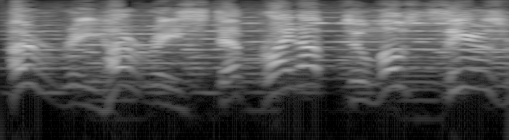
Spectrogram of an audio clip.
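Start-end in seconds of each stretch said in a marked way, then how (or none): none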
